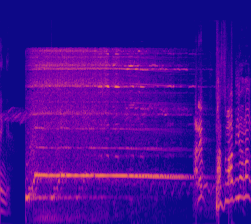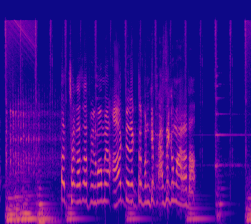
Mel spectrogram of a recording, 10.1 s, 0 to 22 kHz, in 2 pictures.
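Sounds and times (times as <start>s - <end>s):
long steady whistle: 0.4s - 4.0s.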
